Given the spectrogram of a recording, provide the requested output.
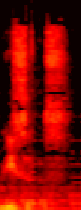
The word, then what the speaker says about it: Reese's: friendships over this right if you say reesei you're a idiot I'll say it right here it's rees's Reese is you know I know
